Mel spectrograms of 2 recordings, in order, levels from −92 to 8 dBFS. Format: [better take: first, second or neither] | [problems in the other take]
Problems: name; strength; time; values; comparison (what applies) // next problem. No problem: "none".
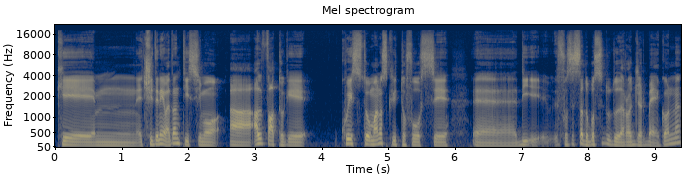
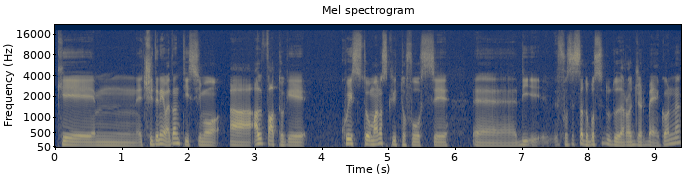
first | hiss; faint; throughout; 25 dB below the speech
